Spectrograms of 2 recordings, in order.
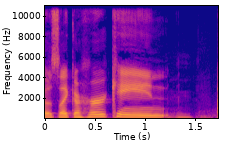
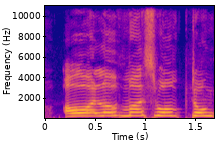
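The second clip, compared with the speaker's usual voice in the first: ogre voice, pitched a touch higher; 9 semitones higher, 4 dB louder than usual. Doing Shrek's line for the others: Shrek voice. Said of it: "Just find it with Shrek".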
